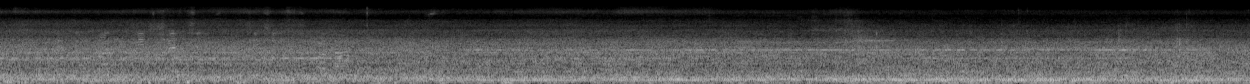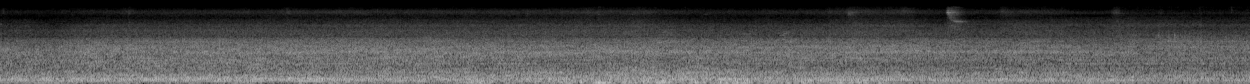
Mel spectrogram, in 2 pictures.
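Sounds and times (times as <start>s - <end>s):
electric train humming: 0.0s - 25.0s.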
